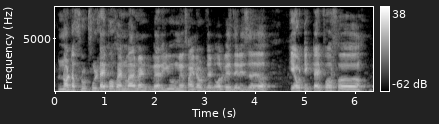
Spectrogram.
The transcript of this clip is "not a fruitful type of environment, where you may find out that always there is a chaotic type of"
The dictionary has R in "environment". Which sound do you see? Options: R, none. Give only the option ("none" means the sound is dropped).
none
